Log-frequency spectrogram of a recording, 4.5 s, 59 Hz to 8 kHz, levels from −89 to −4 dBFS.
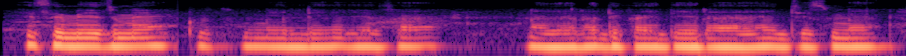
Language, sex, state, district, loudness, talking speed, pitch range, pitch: Hindi, male, Bihar, Sitamarhi, -28 LUFS, 170 wpm, 140-145 Hz, 145 Hz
